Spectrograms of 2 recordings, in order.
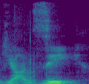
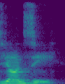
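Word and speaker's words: Yan Zhi: chiu and disariel then John Z well John's she pronounce that last one yeah it's yonzi now its attribute is freeze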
